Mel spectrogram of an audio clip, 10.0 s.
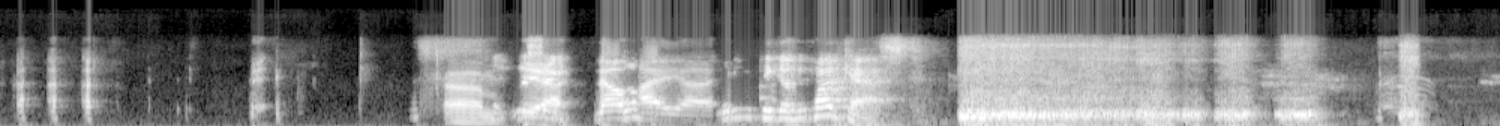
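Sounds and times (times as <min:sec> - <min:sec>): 
speech: 0:02.9 - 0:06.2
person blowing raspberries: 0:06.4 - 0:09.6.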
